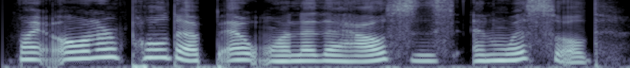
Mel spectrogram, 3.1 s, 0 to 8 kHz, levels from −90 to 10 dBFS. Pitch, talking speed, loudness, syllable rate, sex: 255 Hz, 210 wpm, -17 LUFS, 5.6 syllables/s, female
